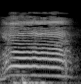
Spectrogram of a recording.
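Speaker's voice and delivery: high mock fangirl squeal; fangirl scream. Preacher mocking thousands of fans with a squeal. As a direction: squeal like a starstruck fan. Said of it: "girls all going".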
